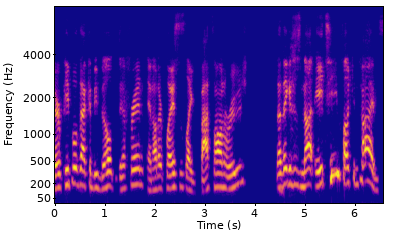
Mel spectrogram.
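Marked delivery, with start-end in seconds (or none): 2.9-3.8 Baton Rouge said in French accent, slightly raised pitch. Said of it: "with a bit of a French accent".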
